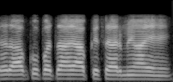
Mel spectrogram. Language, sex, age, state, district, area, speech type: Hindi, male, 18-30, Uttar Pradesh, Jaunpur, rural, conversation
